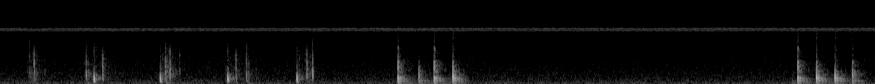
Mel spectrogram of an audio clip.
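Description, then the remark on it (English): A few spaced thumps, then two bursts of three firm knocks on the door of a man's home a few seconds apart, with no answer in between and a steady high-pitched whine in the background. “You think he knows I'm here and that's why he isn't answering the door?”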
